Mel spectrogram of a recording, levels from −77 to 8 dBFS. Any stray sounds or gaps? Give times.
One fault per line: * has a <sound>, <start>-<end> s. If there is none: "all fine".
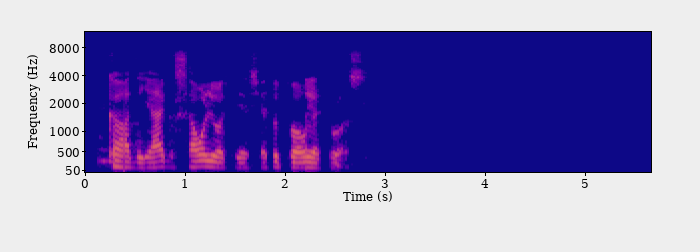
all fine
